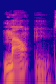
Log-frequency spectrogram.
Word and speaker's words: mountain: Now, Americanos decimos mountains. Mountain, not mountain, right? Latino lo pronunciamos. We do like a glottal, right? Mountain. Say it with me, mountain. So they, if you want to say it like an American, mountain, fountain, certain. That's how we talk, right?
